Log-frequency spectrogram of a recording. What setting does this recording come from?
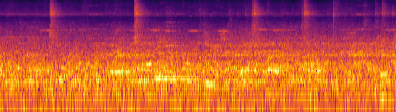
subway station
